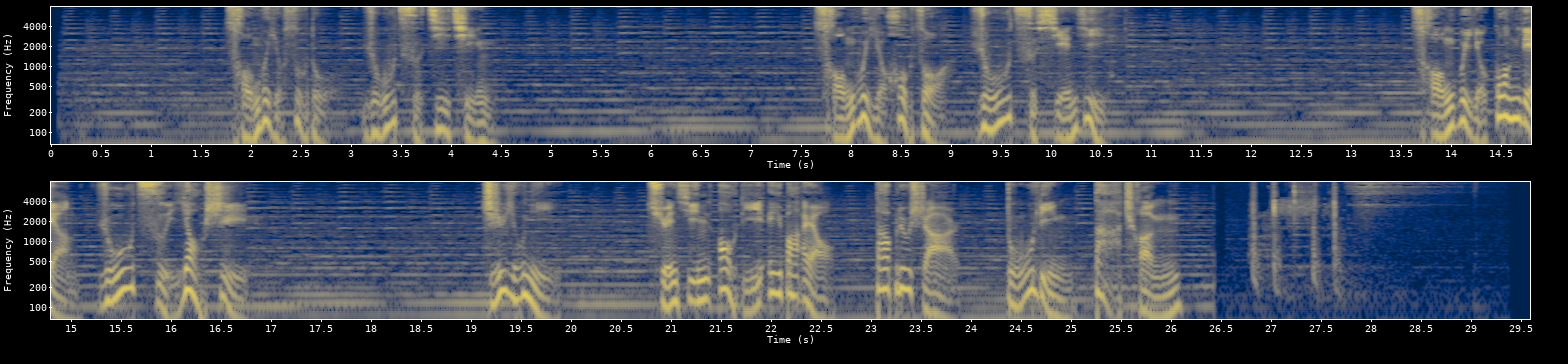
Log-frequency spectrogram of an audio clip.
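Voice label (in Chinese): 男广告; 奥迪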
